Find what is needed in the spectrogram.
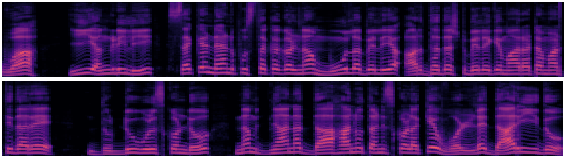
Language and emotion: Kannada, happy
